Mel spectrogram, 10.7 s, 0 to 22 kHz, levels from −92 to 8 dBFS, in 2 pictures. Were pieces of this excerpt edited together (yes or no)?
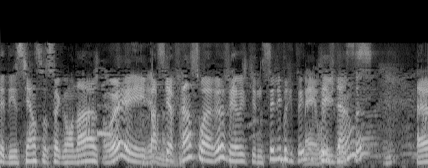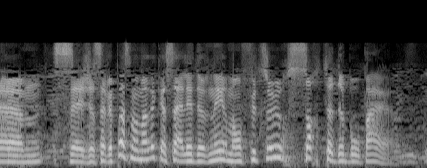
yes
